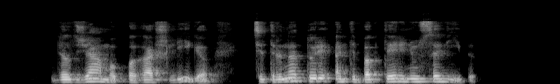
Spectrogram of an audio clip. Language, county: Lithuanian, Šiauliai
